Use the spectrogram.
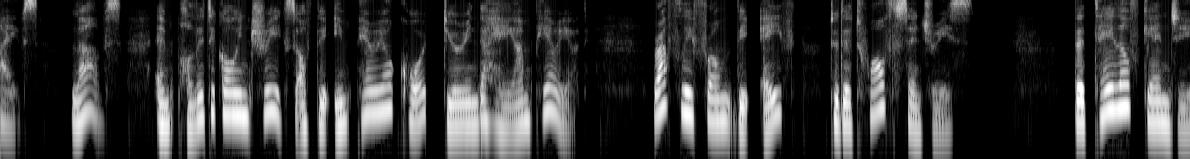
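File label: Japanese accented English female museum guide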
